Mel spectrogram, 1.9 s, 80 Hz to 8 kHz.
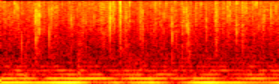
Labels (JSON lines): {"label": "biophony, midshipman", "recorder": "SoundTrap 500"}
